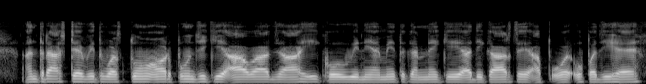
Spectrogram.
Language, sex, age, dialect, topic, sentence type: Hindi, male, 25-30, Garhwali, banking, statement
